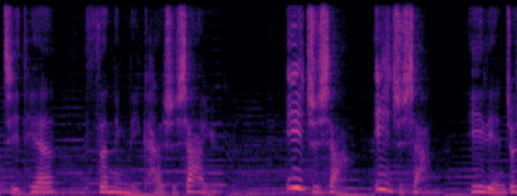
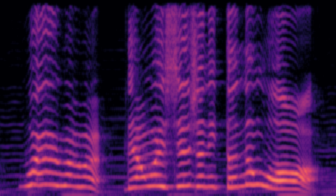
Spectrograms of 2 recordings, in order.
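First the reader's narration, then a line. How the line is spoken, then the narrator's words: Loud shout from behind. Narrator (Chinese): 阿张在后面大喊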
